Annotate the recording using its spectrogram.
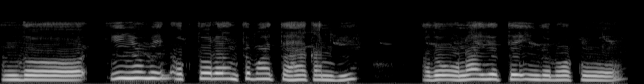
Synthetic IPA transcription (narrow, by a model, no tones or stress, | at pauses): ɔnd̪ɔ | iɲhumit̪̚ˀɔkt̪ɔɾɛnt̪əmãjt̪ãɦãkanɡi | ad̪ɔːnaijət̪ɛiɲd̪ɔnɔwakɔ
